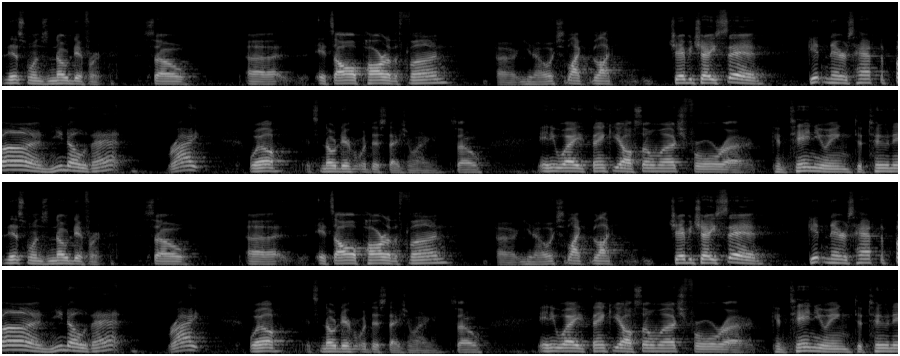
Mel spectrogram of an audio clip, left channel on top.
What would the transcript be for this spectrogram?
this one's no different. So it's all part of the fun. It's like Chevy Chase said, getting there is half the fun. You know that, right? Well, it's no different with this station wagon. So anyway, thank you all so much for continuing to tune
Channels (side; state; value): both; normal; correlation 0.95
